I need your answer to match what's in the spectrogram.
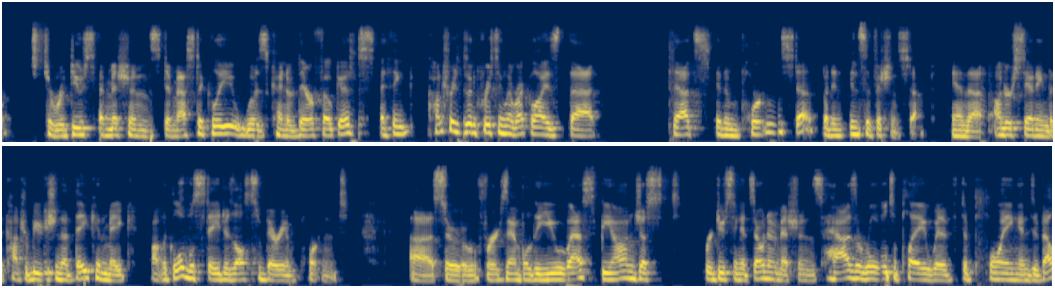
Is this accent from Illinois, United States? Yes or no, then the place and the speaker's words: no; Wisconsin, United States; something that my home state of even Wisconsin is already seeing, where climate change is impacting growing seasons.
